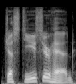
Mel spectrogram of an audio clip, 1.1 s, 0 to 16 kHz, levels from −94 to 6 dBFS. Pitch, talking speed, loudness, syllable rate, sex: 110 Hz, 210 wpm, -16 LUFS, 5.0 syllables/s, male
